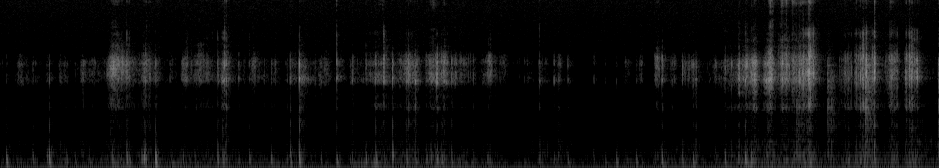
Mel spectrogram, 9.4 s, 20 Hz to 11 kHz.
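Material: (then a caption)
Sequins. Long nails scratch and patter across the sequins of a red sequin Christmas ornament with gold braid. The result is quiet, dry, rapid scratchy rustling with short bright taps centered near 2.7 kHz, plus soft low thumps underneath. It grows busier and louder toward the end.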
